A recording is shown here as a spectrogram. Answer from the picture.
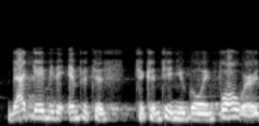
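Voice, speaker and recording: A woman with an American accent speaks at a moderate pace, her pitch swinging very widely, with noticeable background noise. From Harlem, New York City. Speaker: nurse, panelist. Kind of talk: panel discussion.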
